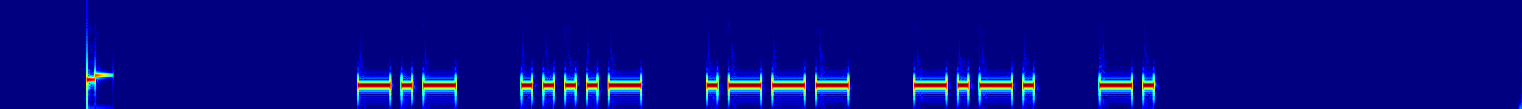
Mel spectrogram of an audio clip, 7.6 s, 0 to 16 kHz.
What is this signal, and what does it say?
Morse code, heard as a keyed tone, about 22 wpm, spaced as for 16 wpm, 700 Hz. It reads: K4JCN
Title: USA Call Signs - 5 Characters - 2x Character Spacing - 22wpm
